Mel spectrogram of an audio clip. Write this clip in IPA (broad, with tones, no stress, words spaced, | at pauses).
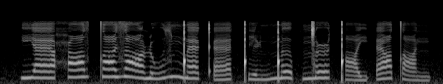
jæ˧ħɑ˦z tˤi˦zɑ˧ɳu˨˦z ŋ͡ǃæ˦kʼæ˨˦ǃi˨ɳ ŋ͡ǃə˦˨p ŋ͡ǀə˞˦ǃɑ˨j ʔæ˦tˤɛ˨ŋ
